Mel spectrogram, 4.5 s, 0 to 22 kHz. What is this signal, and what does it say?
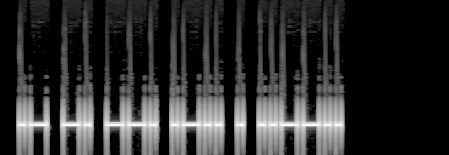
Morse code, heard as a keyed tone, about 22 wpm, 700 Hz. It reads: ANGLE?
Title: Sentences from Top 1500 Words 22wpm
